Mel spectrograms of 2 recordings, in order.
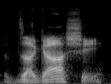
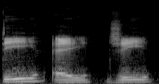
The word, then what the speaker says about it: Dagashi: It's of an anime called Dagashi. It's spelled D-A-G-A-S-H-I.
